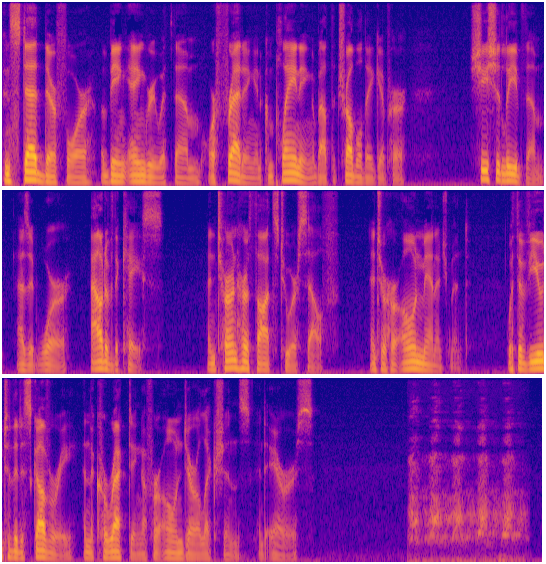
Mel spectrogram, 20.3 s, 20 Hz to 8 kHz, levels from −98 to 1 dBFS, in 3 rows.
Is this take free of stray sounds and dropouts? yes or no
no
